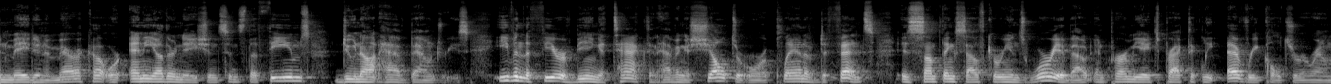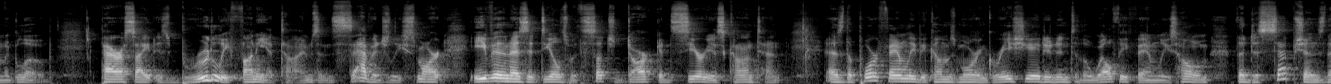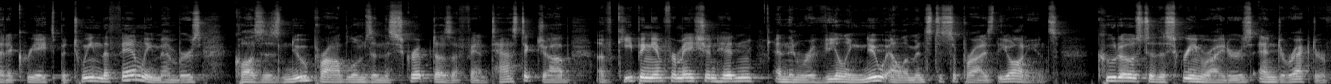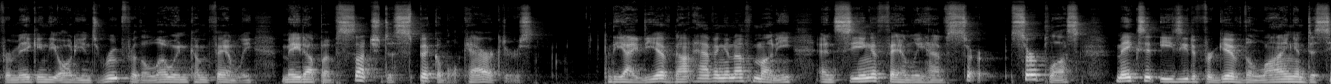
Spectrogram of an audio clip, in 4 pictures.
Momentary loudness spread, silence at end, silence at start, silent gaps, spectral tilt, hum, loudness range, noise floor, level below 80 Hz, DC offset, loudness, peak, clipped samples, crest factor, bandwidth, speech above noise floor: 11 LU; 0 s; 0 s; none; -4.5 dB/octave; none; 4 LU; -54 dBFS; -54 dBFS; under 0.1%; -20 LUFS; 0 dBFS; under 0.1%; 20 dB; over 20 kHz; 34 dB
